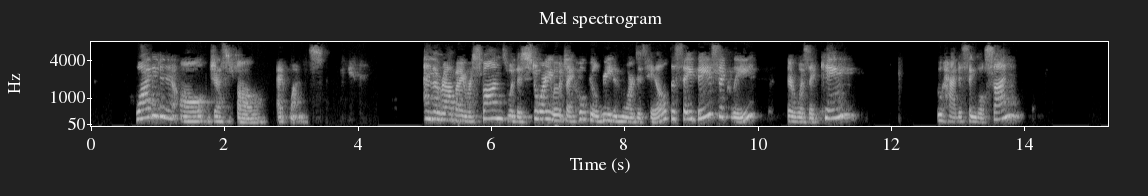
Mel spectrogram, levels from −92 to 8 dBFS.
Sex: female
